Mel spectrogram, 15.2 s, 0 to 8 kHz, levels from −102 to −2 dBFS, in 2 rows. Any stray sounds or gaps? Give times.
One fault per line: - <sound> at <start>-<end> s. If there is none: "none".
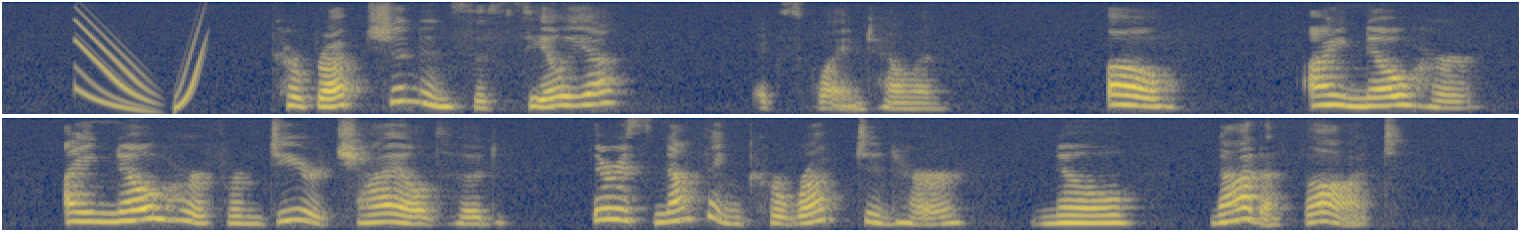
- chirp at 0.4-1.1 s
